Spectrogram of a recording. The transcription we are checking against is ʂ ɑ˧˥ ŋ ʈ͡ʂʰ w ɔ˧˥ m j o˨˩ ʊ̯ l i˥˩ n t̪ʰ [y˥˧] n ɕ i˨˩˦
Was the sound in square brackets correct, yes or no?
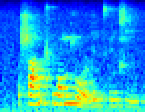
no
